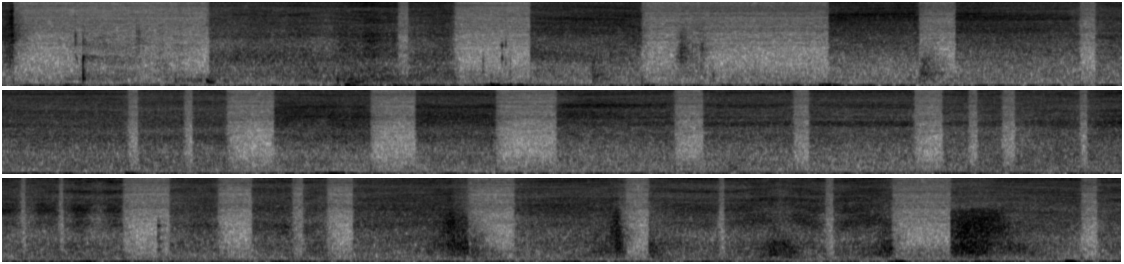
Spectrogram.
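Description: An airbrush sprays paint onto a totem pole in short repeated bursts of airy hiss, each a second or two long and separated by brief pauses, close and fairly loud with no talking.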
